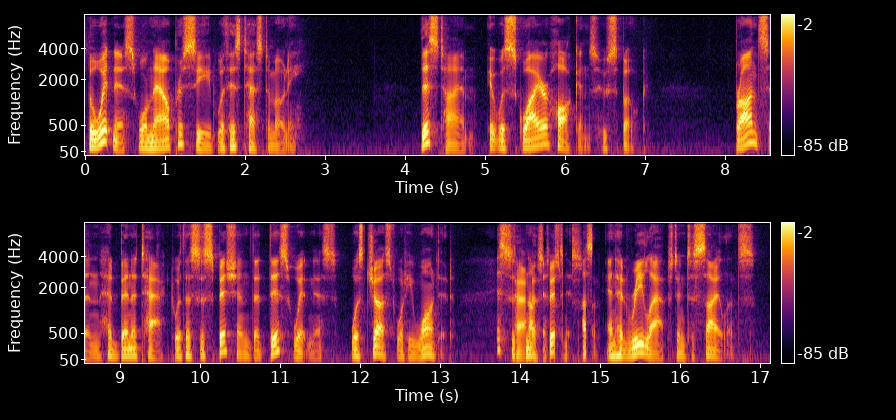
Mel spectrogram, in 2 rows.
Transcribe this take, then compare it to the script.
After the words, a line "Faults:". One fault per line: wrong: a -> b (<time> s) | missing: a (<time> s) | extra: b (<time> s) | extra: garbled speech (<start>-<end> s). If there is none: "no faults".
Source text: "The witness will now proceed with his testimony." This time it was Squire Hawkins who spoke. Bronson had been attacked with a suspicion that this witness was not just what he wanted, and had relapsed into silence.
"The witness will now proceed with his testimony." This time it was Squire Hawkins who spoke. Bronson had been attacked with a suspicion that this witness was just what he wanted, [garbled] and had relapsed into silence.
Faults:
missing: not (12.1 s)
extra: garbled speech (13.7-15.0 s)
